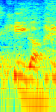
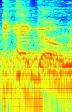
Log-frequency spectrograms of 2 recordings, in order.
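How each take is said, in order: First: The first syllable sounds like 'key'. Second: The first syllable sounds like 'keg'. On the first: The speaker calls it right. "it's Kigo" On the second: The speaker calls it wrong. "It's not Kego"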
